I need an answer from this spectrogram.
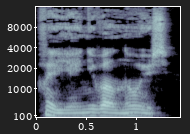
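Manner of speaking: usual speaking voice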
